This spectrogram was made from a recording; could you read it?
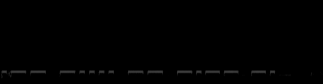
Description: Morse code, heard as a keyed tone, about 25 wpm, 590 Hz. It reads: W6MYN
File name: 2016 JAN CW NAQP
